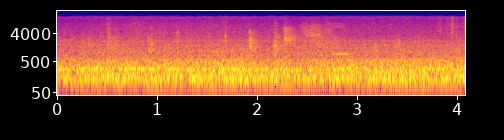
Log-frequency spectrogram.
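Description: Steady background noise of a room, with faint, indistinct voices in it.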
